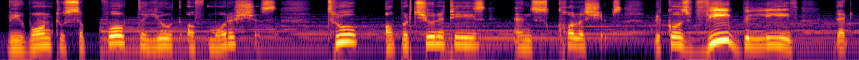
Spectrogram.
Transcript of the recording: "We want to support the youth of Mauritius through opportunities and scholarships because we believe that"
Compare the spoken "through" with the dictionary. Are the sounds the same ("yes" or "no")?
no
